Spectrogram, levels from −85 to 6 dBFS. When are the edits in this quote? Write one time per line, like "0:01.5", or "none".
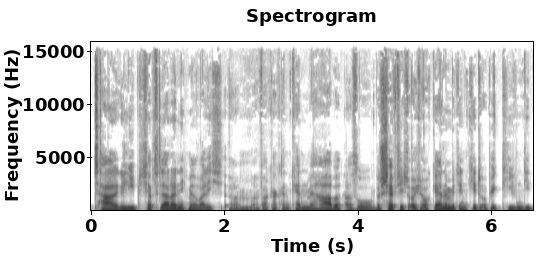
0:03.8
